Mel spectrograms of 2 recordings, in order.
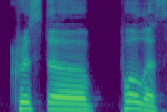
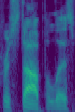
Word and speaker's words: Christopulos: honored to have as guest with me Jonathan Christo pois I believe is how you pronounce his last name um better known as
